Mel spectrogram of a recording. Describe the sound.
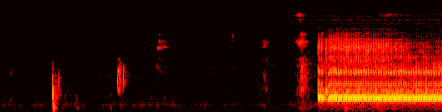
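A telephone call is hung up: a few faint clicks, then a loud, steady line tone with a buzzy, harmonic edge that holds to the end.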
